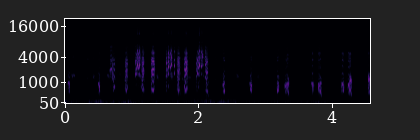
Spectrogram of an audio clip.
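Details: Chukar partridge calling on a partridge hunt: a dense, excited burst of harsh chattering notes that loosens into scattered single 'chuk' calls with short gaps, clear against near silence.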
